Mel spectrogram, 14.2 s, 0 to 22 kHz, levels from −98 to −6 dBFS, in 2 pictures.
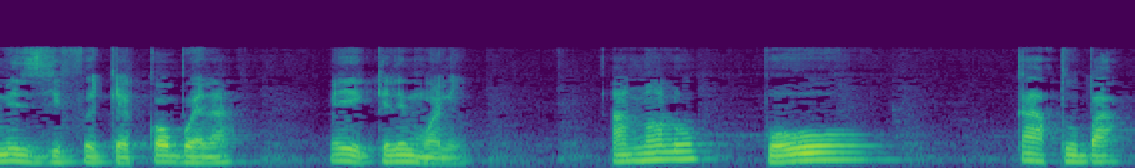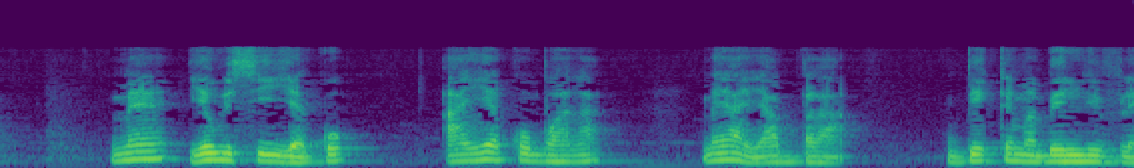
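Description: Speech, passed throughout through heavy low-delay AAC compression, likely AAC-ELD at a rate consistent with about 16 kbps. The voice turns rough and grainy, with noise filling the gaps between harmonics and nothing above 7.7 kHz.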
